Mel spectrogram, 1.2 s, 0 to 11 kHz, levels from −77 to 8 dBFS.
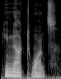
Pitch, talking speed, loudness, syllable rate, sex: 90 Hz, 145 wpm, -19 LUFS, 3.7 syllables/s, male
